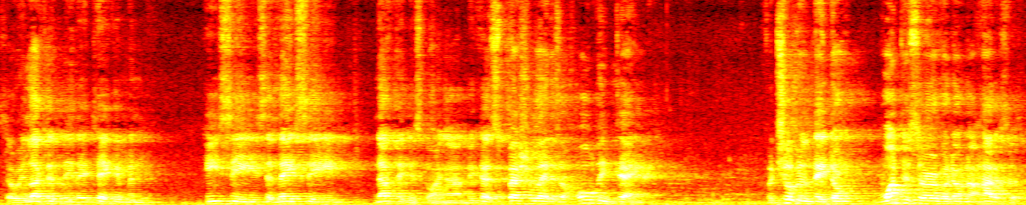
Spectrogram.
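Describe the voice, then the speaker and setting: Giving a keynote in a large conference hall, a man from New York tells stories with humor in a medium-pitched voice that sounds pushed and bright, at a moderate pace. The recording is noisy and echoey, captured from a distance.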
